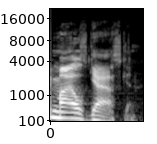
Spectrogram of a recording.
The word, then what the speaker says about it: Myles Gaskin: And it's going to be Myles Gaskin. And not because his name rhymes with Carol Baskin.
